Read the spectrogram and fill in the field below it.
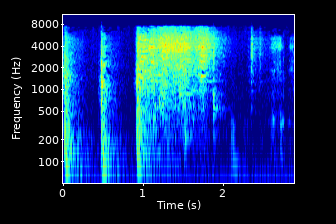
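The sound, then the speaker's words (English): A glass perfume bottle smashes: a couple of sharp knocks, then a loud, bright shatter that rings for about a second before trailing off into a few scattered tinkles of falling shards. “Boy, what a beautiful bottle of perfume.”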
